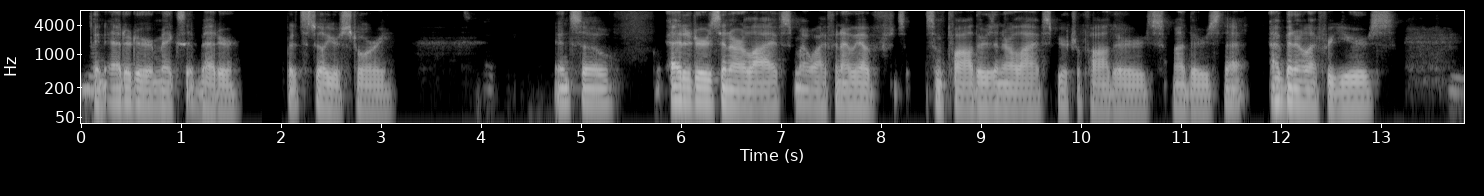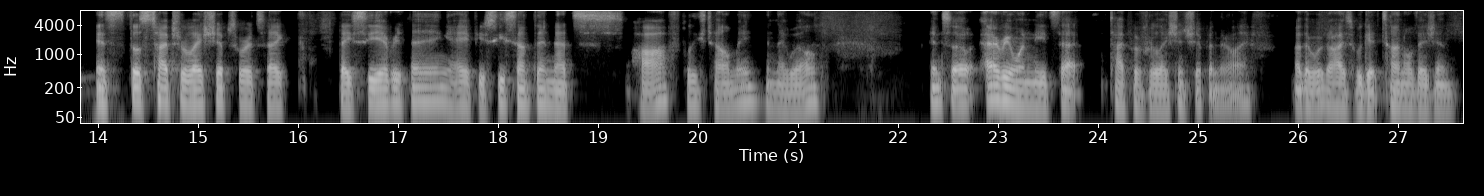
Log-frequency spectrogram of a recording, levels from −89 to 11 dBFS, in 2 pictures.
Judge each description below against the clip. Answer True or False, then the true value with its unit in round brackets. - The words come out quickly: False (170 wpm)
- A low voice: True (85 Hz)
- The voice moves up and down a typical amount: True (3.0 semitones)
